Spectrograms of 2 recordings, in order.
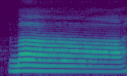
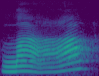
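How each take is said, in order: First: The pitch falls low through the syllable. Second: The pitch dips and trails off smoothly. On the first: "마 하고 내려줘요" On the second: "흘려주듯이 발음을 하면 되겠습니다"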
